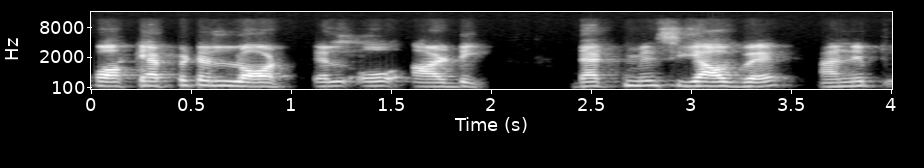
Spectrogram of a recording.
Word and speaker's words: Yahweh: इफ यू सी इन एनसायक्लोपीडिया ऑफ जुडायका, they have given clear cut there that this name, the true name, true God, the pronunciation is Yahweh only.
